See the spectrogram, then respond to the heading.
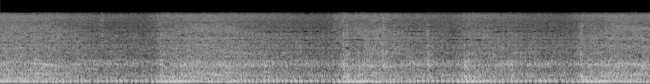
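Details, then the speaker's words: Yamaha Jupiter Z idling, with intermittent gear-shift trouble: rough, gravelly rattle over the idling single from the right side, coming and going in waves with a throaty hum; clutch housing rubber dampers probably worn or crumbled. "Untuk suara seperti ini sudah bisa dipastikan ini dari rumah kanvas kopling. Ini kemungkinan sudah aus atau karetnya hancur, atau bisa juga sudah oblak lumayan parah."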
